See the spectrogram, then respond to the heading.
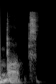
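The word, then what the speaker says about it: Bochs: But Box is spelled B O C H. B O C H S. His name's Roger Box.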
